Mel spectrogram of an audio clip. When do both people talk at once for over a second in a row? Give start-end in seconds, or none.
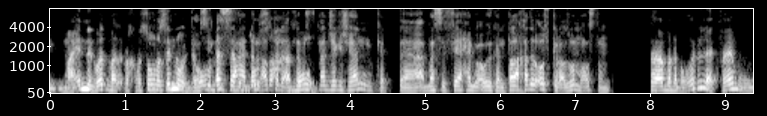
1.3-3.8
